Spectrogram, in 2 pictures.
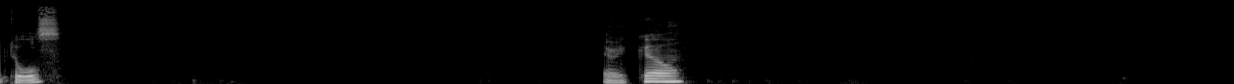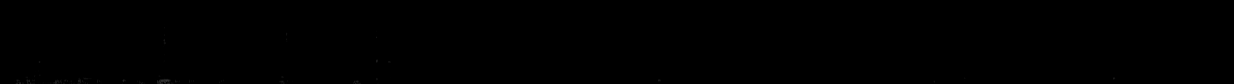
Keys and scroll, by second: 3.1 g, 8.1 g, 10.1 g, 14.5 alt+z, 17.1 alt+z, 18.6 alt+z, 19.6 g, 22.5 g.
